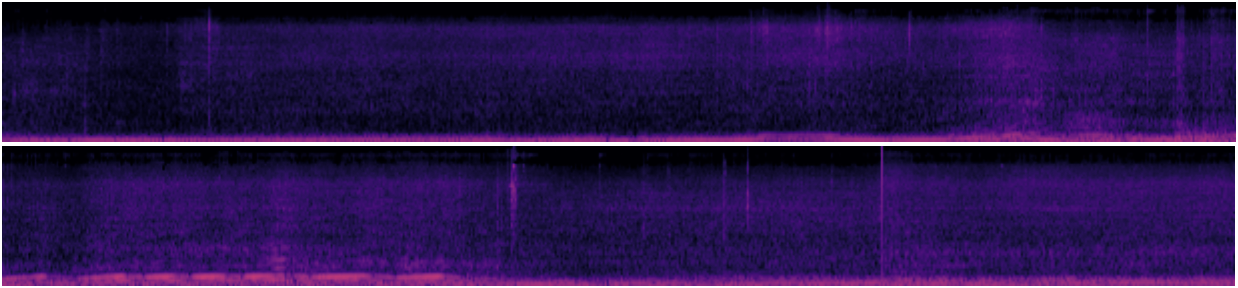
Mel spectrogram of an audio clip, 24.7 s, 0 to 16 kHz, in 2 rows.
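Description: BMW E28's engine heard from inside the cabin, revving up and down under hard acceleration. Around the middle the revs climb highest in a string of quick rises and dips, then fall away and settle to a steady drone near the end.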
